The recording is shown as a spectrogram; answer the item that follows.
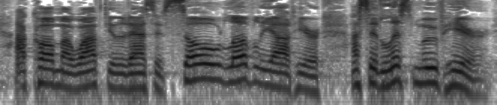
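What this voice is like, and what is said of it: Slight Texan accent. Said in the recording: “I'm a native Texan. Any of you detect a slight accent? I thought you might.”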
